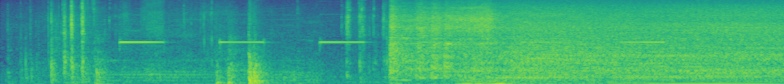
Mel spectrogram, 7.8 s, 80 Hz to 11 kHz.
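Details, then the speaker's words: 2010 Honda Jazz 1.2 petrol VTEC, started after a spark plug change: door and key clicks with warning chimes, then the engine catches and settles into an even, steady idle. A normal, smooth run on all four cylinders with no misfire. "That all sounds good to me. It's running smoothly on 4 cylinders."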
